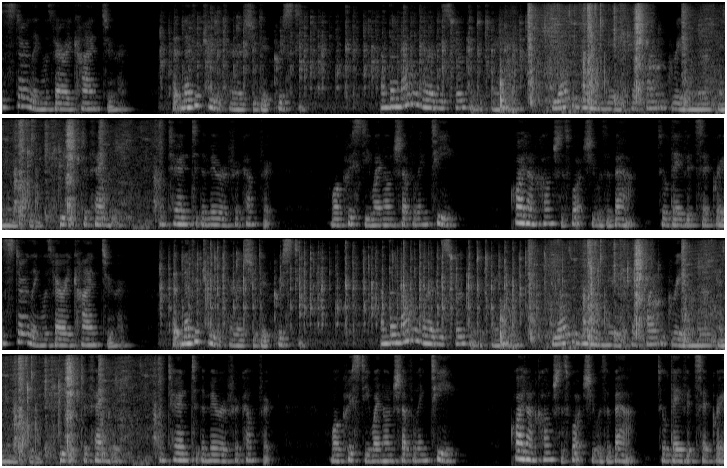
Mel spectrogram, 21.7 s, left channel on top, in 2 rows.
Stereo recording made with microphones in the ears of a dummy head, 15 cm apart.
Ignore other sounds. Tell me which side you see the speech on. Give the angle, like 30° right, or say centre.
50° right.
